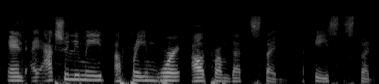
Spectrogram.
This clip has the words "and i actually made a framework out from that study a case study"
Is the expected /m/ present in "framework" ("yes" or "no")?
yes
